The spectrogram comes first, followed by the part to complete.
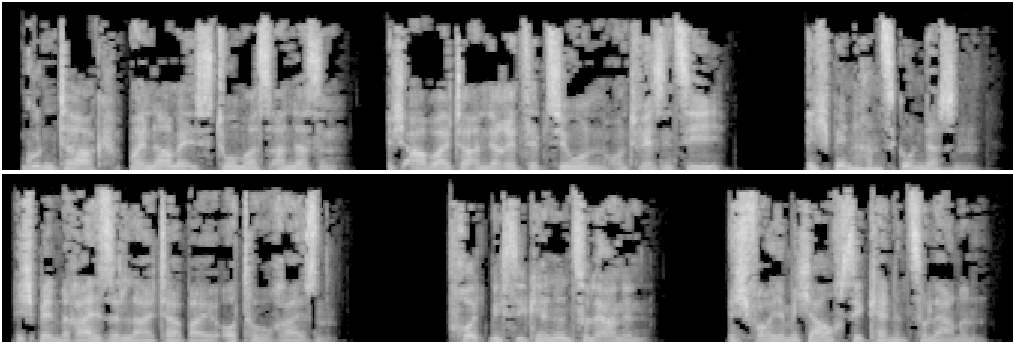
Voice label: dialog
